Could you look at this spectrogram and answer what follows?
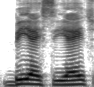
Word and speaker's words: Bach: Uh, well, so so batch B A C H is pronounced Bach.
